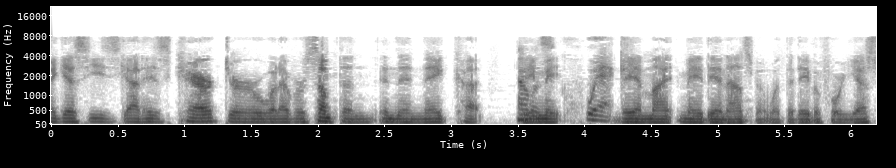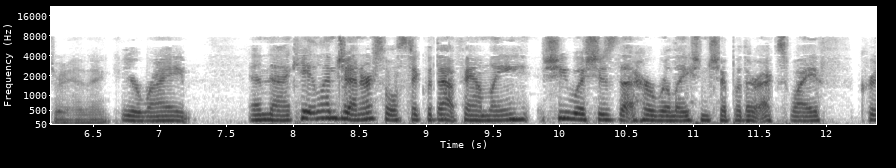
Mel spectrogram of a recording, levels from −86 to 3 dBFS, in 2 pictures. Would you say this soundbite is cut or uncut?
cut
